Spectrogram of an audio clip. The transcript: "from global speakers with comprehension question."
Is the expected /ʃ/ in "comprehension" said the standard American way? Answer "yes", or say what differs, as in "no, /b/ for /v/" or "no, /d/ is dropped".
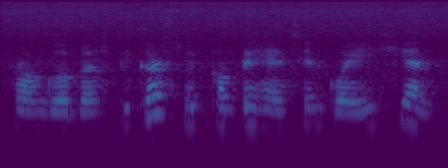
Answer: no, /s/ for /ʃ/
